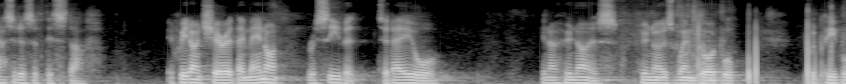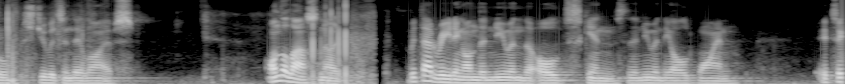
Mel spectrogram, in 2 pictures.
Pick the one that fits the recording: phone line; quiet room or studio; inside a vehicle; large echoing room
large echoing room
